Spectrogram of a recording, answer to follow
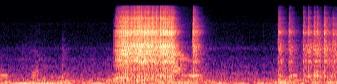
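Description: Handling noise on a clip-on microphone worn on a robe as the wearer moves: a loud rustle lasting under a second, about a second and a half in, then a click and, near the end, a few more small clicks.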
